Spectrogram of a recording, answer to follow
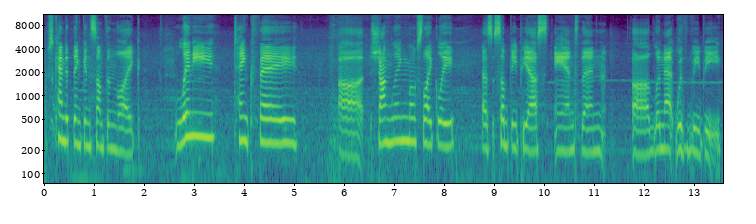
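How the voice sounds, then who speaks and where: A woman's voice: mid-range voice, slow pace, a bit bright. A woman streamer giving casual gaming commentary, chatty and thinking aloud with laughs.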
